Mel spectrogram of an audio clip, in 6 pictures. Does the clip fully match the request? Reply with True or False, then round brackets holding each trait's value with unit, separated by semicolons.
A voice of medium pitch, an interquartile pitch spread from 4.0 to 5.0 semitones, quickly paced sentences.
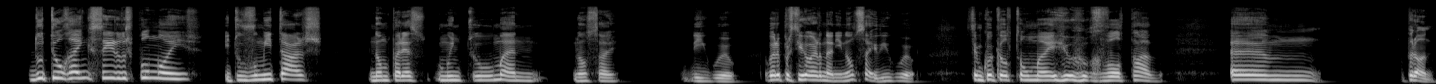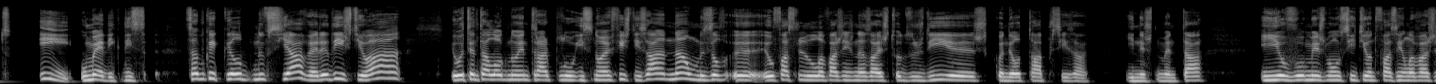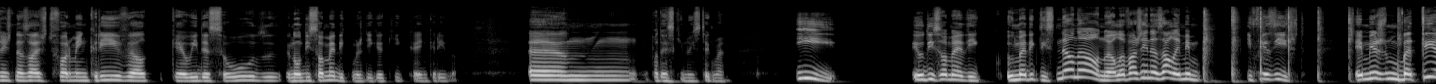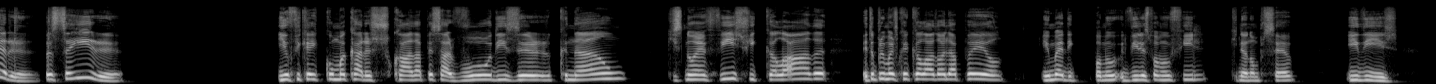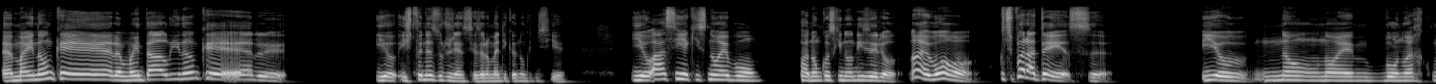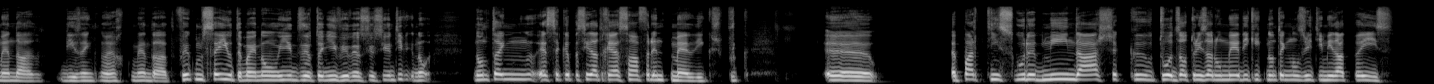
False (205 Hz; 4.6 semitones; 205 wpm)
